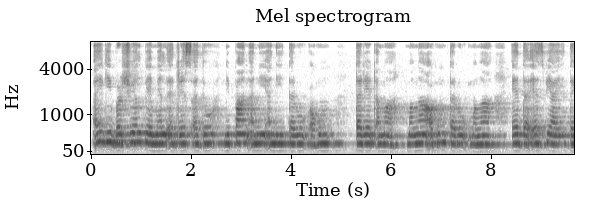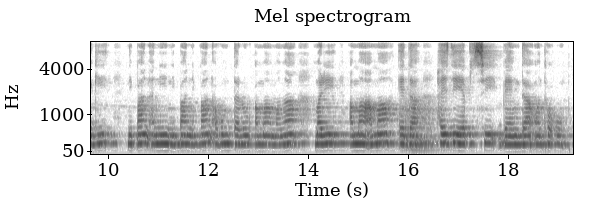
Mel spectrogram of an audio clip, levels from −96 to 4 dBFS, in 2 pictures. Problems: background sounds at intervals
